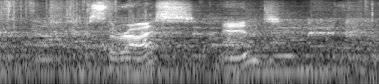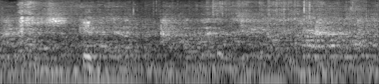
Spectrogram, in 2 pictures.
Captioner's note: laughing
